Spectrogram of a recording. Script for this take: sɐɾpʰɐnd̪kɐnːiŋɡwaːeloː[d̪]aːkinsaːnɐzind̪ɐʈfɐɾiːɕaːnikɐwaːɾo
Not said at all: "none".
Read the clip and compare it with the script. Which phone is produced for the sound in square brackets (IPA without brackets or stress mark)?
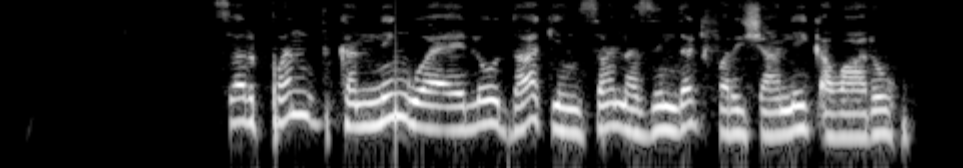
d̪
